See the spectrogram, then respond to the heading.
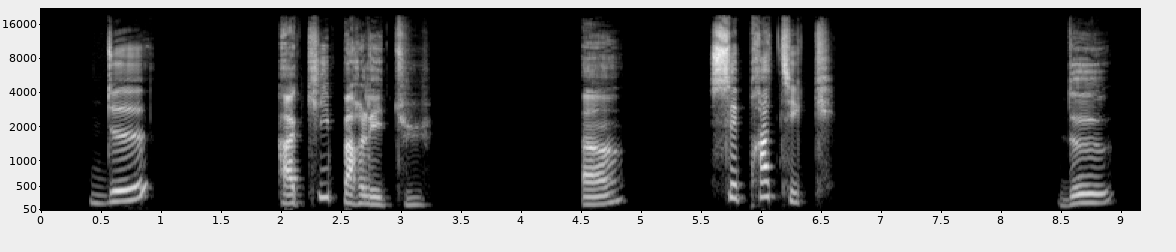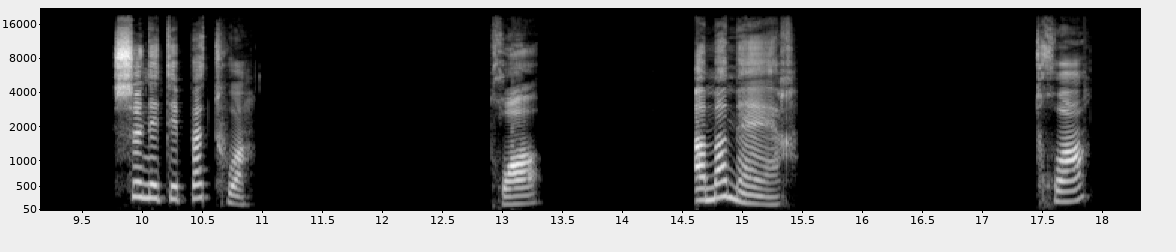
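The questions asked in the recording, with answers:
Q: À qui parlais-tu?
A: 3: À ma mère.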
